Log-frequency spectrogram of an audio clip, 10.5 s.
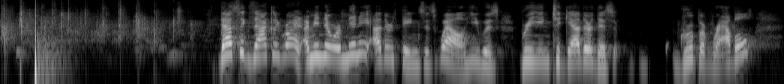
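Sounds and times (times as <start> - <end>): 
scattered audience handclaps: 0.0 - 2.9
speech: 2.9 - 8.3, 9.0 - 10.1.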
